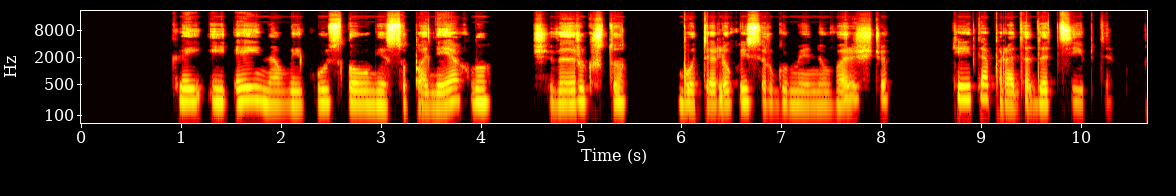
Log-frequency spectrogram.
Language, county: Lithuanian, Kaunas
